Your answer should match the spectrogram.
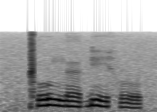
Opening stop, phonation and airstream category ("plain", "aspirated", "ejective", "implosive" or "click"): click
